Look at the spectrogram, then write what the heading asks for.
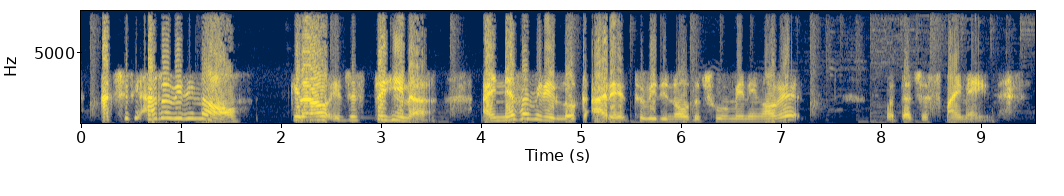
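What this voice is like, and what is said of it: Slight Haitian accent. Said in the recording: “I detect a small accent there.”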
